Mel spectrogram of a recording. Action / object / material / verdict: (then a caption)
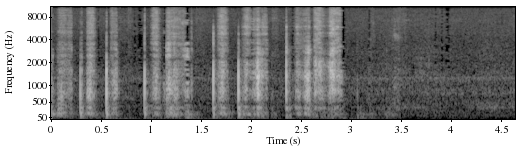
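scrape / chalk on a small wood-framed chalkboard / chalk / none. White chalk held in the fingers writes on a small handheld chalkboard with a wooden frame, giving a quick run of short, scratchy strokes across the board surface. The strokes come in dry bursts for about three seconds, then the chalk stops and only faint, low background hiss remains.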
